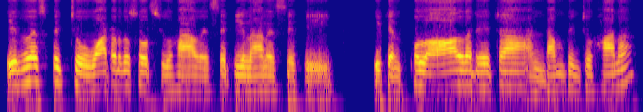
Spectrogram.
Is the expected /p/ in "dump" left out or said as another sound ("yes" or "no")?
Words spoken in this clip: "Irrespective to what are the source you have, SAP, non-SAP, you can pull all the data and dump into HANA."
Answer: no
